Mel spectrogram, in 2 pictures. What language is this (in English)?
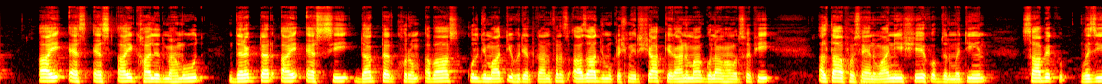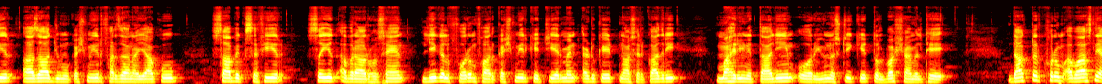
Urdu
